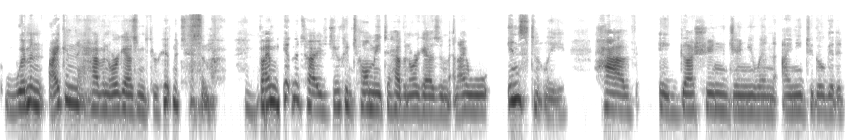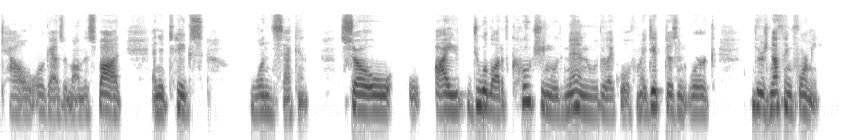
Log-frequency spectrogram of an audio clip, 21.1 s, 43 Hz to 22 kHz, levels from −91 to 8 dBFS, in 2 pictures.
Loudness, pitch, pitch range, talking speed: -30 LUFS, 170 Hz, 160-210 Hz, 185 wpm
